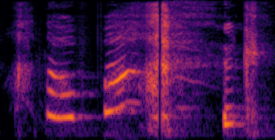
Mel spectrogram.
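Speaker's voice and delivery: breathless, laughing under the words; high laughing exasperation; laughing disbelief. Retold or imitated. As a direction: gasp it out mid-laugh. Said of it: "I was like".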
